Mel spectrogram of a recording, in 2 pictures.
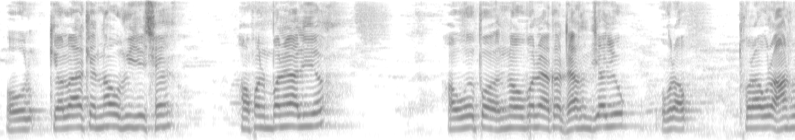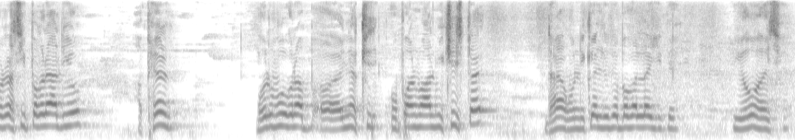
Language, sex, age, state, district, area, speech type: Maithili, male, 60+, Bihar, Madhepura, urban, spontaneous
